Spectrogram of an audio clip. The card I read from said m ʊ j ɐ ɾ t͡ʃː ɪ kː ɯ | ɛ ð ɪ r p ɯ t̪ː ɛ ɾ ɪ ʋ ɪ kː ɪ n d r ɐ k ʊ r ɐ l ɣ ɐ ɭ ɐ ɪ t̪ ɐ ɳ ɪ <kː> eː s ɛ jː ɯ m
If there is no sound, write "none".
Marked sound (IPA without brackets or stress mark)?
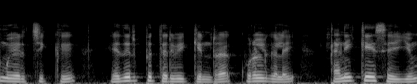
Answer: kː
